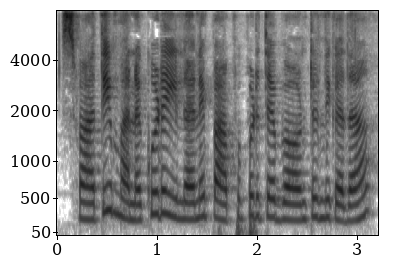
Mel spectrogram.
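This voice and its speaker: A man's voice: very high-pitched, normal speed. A woman voicing a fond, affectionate young husband in a spoken family story. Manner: fond, coaxing.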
